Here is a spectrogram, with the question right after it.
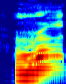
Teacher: r dilimiz ağzımızın içerisinde çok geriye doğru kıvrılmış. Likit bir ses ortaya çıkmış oluyor.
